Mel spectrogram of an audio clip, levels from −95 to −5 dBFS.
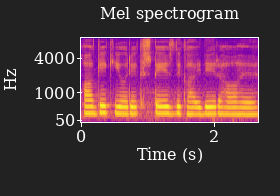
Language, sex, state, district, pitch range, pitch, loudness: Hindi, female, Haryana, Jhajjar, 200-215 Hz, 210 Hz, -14 LUFS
